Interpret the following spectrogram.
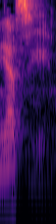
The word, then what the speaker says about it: Jesse: And they don't pronounce the J's. So I'm caught between just being a plain old American here and saying Jesse or saying Yesse.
